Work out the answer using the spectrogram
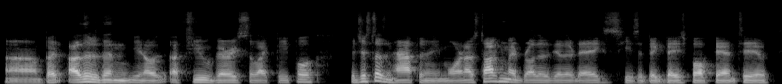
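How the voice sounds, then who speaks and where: A man's voice: low voice, fast, hardly any pauses, darkish tone. A man in his thirties from Canada, co-hosting a casual baseball podcast and talking loosely with many fillers. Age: 30s. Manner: conversational, rambling with fillers. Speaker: podcast co-host. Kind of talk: casual sports chat.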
